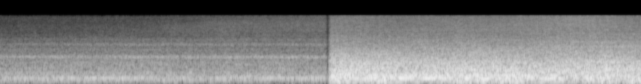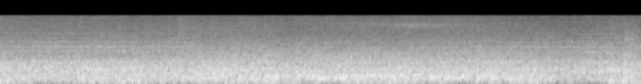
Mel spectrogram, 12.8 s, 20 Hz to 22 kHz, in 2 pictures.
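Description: An E217-series electric train pulling into a station platform with a steady hum. About three seconds in it cuts abruptly to the much louder, steady rushing rumble of a JR 185-series electric train running close past the platform, which begins to ease off near the end.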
